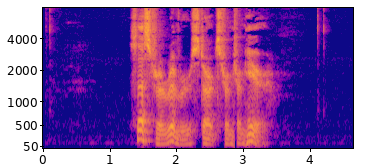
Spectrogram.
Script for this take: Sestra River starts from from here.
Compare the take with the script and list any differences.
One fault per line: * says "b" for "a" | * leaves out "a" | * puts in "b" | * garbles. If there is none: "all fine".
all fine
